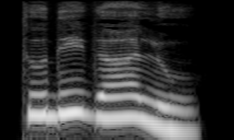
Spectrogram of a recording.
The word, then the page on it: ತುದಿಕಾಲು: tudikālu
